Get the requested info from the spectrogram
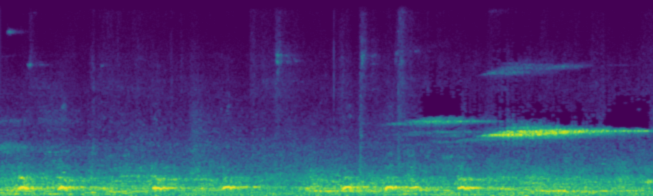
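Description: A dog yipping again and again: about seven short, high yips spread over several seconds, over the murmur of a crowded hall.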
